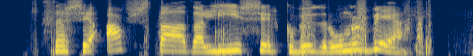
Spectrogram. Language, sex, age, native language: Icelandic, female, 6, Icelandic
